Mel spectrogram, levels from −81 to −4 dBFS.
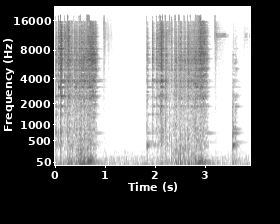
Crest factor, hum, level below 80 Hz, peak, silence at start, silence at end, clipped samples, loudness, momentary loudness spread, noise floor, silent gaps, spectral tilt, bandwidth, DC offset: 24 dB; none; -52 dBFS; -6 dBFS; 0 s; 0.1 s; under 0.1%; -26 LUFS; 21 LU; -66 dBFS; none; 1.5 dB/octave; 19 kHz; under 0.1%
